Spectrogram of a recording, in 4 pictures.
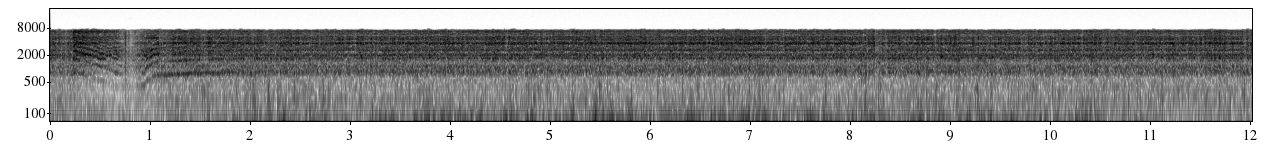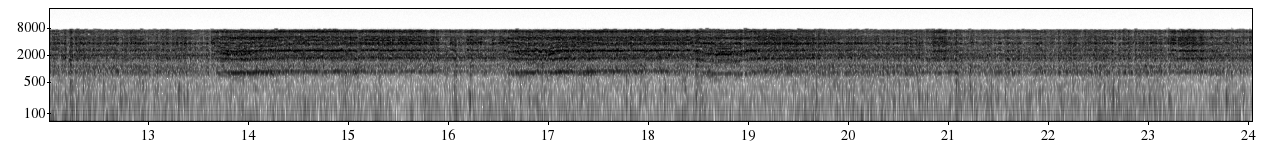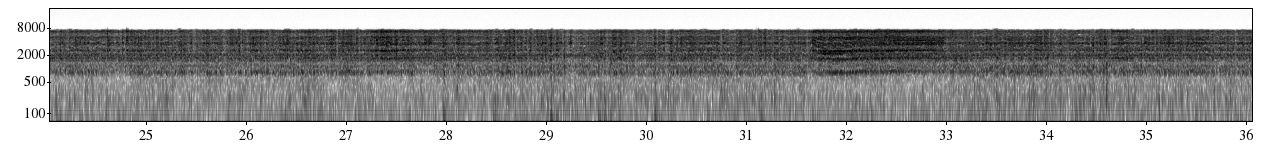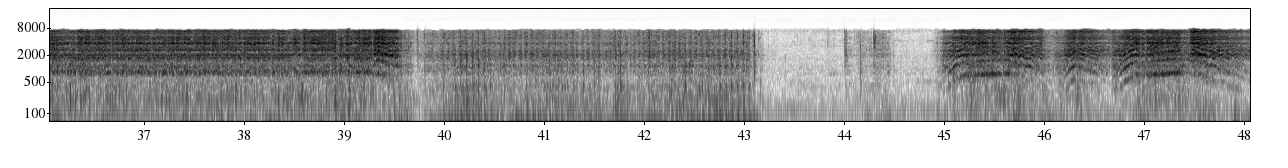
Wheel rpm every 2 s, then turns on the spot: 140, 230, 230, 230, 230, 240, 230, 230, 230, 230, 230, 230, 230, 230, 230, 230, 230, 230, 240, 190, 40, 30, 50, 90.
40-44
